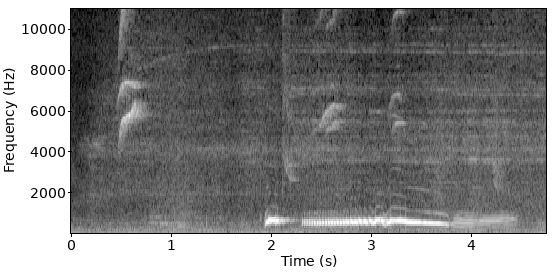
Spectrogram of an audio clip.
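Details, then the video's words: A Picazuro pigeon sings one sharp opening note, then a sustained throbbing low coo that dips at the end into a short falling phrase. High thin chirps of small birds come before it. "O CANTO DA POMBA BURGUESA"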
